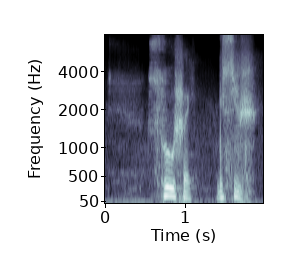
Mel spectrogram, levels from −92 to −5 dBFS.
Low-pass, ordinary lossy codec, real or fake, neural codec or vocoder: none; none; fake; codec, 16 kHz, 2 kbps, X-Codec, HuBERT features, trained on general audio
